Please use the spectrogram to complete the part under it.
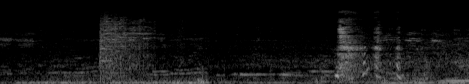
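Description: A pane of glass falls and shatters on a hard floor.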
